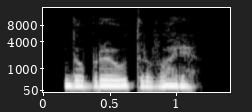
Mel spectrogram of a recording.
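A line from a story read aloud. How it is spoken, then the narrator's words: Hoarse voice. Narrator (Russian): хрипло сказал он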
